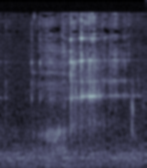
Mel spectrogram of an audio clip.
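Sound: glass clinking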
